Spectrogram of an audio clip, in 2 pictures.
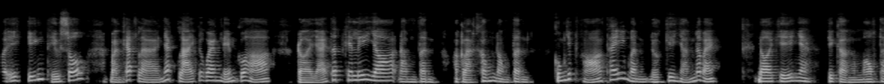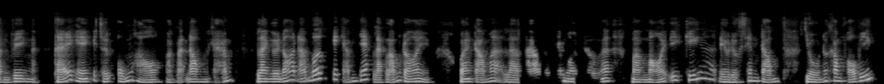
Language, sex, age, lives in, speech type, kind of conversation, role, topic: Vietnamese, male, 25-29, Vietnam, read, expert-assistant, expert, Làm sao để nhóm thảo luận tôn trọng và cởi mở với ý kiến khác biệt?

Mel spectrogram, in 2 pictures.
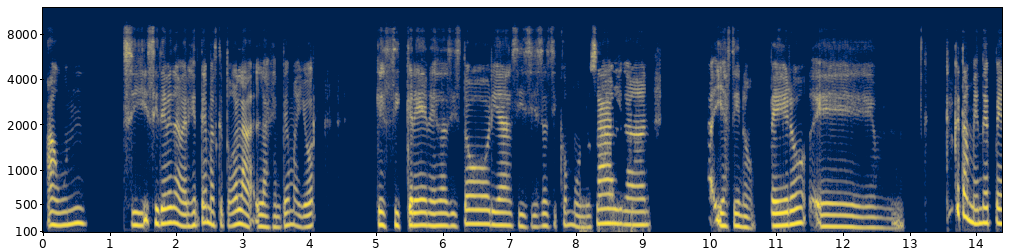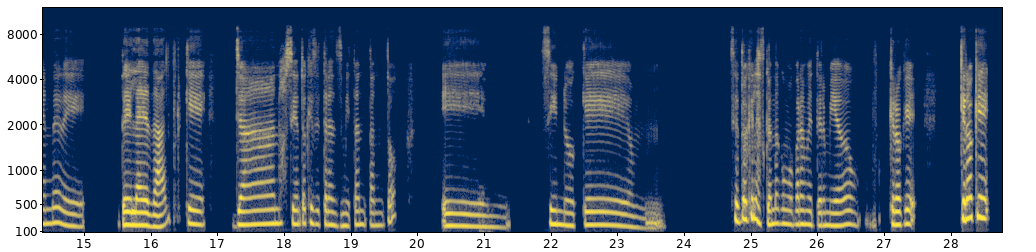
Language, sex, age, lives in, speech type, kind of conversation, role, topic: Spanish, female, 18-19, United States, conversation, unstructured, none, ¿Qué mito o leyenda de tu cultura recuerdas bien?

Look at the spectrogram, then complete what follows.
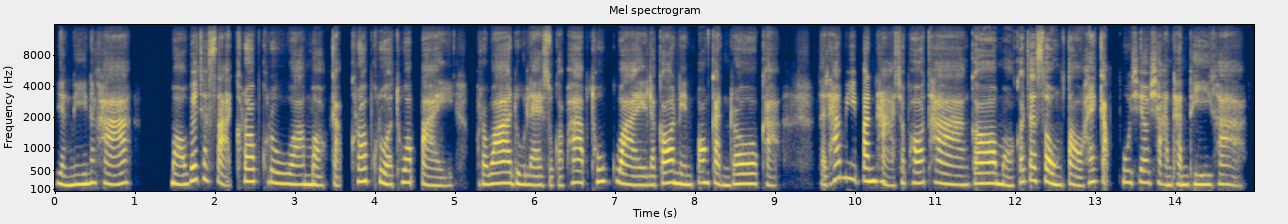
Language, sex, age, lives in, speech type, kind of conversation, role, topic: Thai, female, 40-44, Thailand, read, expert-assistant, expert, หมอเวชศาสตร์ครอบครัวสำคัญอย่างไรกับสุขภาพครอบครัวในปัจจุบัน?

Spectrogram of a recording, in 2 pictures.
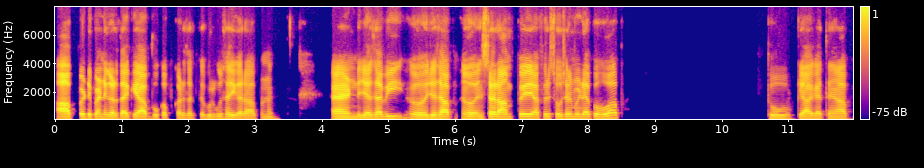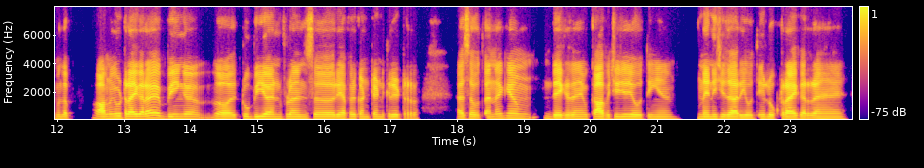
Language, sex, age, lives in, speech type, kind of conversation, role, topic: Hindi, male, 20-24, India, conversation, podcast, host, Trend follow karne ka stop point tum kaise decide karte ho?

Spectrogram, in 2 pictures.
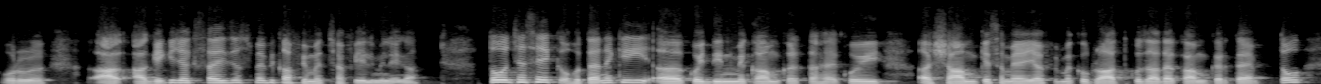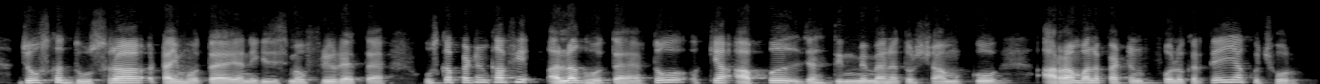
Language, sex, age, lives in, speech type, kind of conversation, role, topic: Hindi, male, 18-19, India, conversation, podcast, host, महत्वाकांक्षा और आराम के बीच आप संतुलन कैसे बनाते हैं?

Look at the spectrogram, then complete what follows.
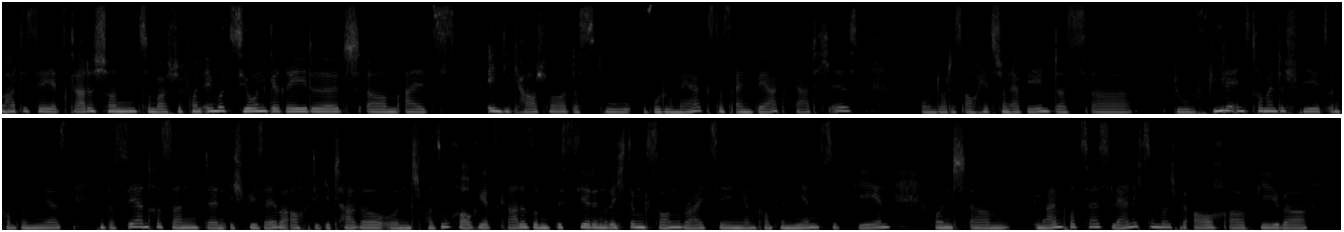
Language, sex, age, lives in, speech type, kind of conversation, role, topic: German, female, 20-24, Germany, conversation, podcast, host, Woran merkst du, dass ein Werk fertig ist?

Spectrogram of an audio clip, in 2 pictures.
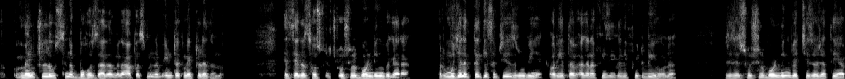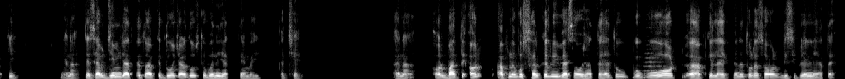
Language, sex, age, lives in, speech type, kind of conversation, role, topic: Hindi, male, 35-39, India, conversation, unstructured, none, क्या फिट रहने के लिए जिम जाना ज़रूरी है या घर पर रहकर भी फिट रहा जा सकता है?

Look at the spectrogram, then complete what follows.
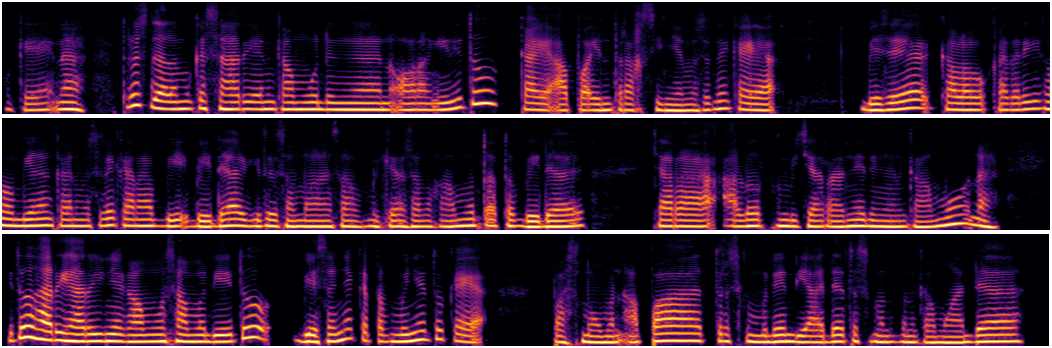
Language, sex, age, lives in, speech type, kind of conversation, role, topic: Indonesian, female, 35-39, Indonesia, conversation, podcast, host, Bagaimana cara menghadapi gosip yang merusak kepercayaan menurutmu?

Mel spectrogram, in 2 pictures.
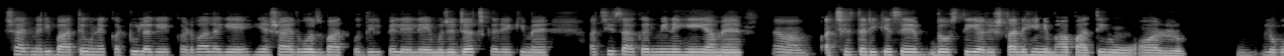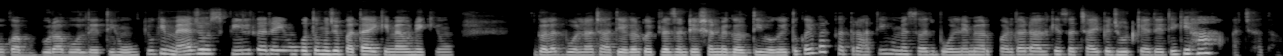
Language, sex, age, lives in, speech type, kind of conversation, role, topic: Hindi, female, 20-24, India, conversation, advice, user, अपने सहकर्मी को ईमानदार फीडबैक देना आपको मुश्किल क्यों लगता है?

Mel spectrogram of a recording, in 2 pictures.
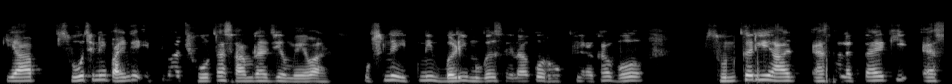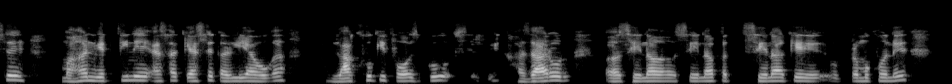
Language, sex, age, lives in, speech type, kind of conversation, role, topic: Hindi, female, 20-24, India, conversation, unstructured, none, इतिहास की कौन-सी कहानी तुम्हें सबसे ज़्यादा दिलचस्प लगती है?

